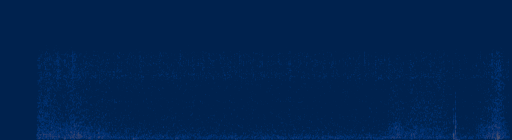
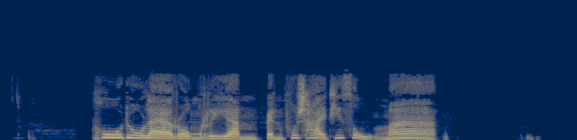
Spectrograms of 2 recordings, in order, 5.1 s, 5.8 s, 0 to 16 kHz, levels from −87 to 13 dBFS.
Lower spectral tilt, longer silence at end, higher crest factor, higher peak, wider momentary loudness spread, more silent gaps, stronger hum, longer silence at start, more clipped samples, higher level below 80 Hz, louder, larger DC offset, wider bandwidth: second, -1.5 dB/octave vs -4.5 dB/octave; second, 0 s vs 1.45 s; about the same, 22 dB vs 18 dB; second, -48 dBFS vs -4 dBFS; second, 4 LU vs 10 LU; neither; neither; second, 0.2 s vs 0.95 s; neither; second, under -90 dBFS vs -68 dBFS; second, -68 LUFS vs -20 LUFS; neither; first, 11.5 kHz vs 7.8 kHz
